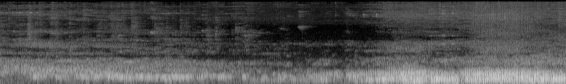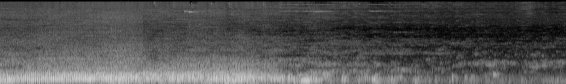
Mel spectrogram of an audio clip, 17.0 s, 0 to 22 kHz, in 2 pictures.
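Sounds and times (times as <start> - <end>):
motor vehicle passing: 5.2 - 14.4.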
